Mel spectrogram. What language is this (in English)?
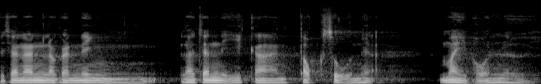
Thai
